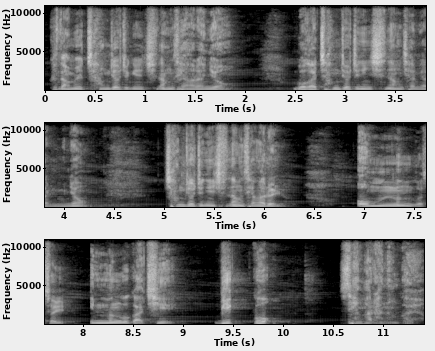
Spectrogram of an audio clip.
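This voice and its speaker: A man's voice: mid-range voice, a little fast, warm tone, a little hiss or hum. A man preaching a sermon as pastor, fervent, repeating phrases and calling out questions to the congregation.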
